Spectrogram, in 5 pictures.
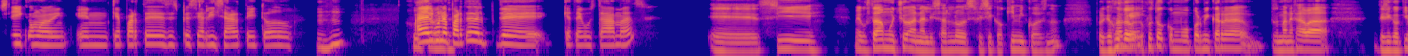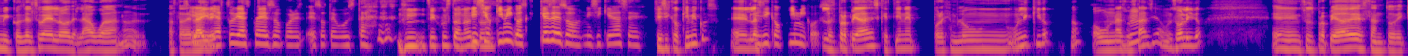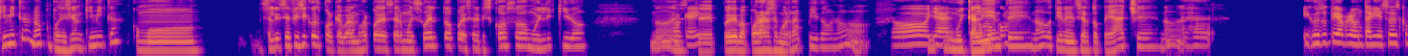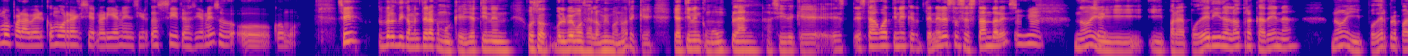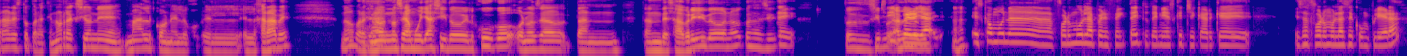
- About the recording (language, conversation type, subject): Spanish, podcast, ¿Prefieres colaborar o trabajar solo cuando haces experimentos?
- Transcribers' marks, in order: chuckle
